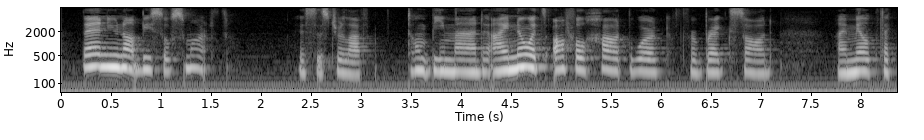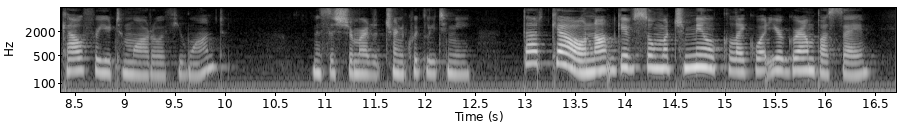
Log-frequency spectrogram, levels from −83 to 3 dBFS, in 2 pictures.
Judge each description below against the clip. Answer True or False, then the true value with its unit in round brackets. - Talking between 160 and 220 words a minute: True (180 wpm)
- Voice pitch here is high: True (200 Hz)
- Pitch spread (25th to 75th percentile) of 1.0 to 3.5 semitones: False (3.9 semitones)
